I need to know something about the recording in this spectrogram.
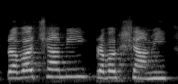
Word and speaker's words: pravakshami: Okay, what is the pronunciation of this pravakshami? It is pravakshami.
